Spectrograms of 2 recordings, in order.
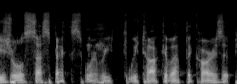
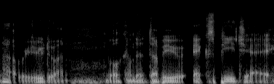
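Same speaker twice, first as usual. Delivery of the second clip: slow, drawn-out on-air radio DJ voice; 5 semitones lower, 5 dB quieter than usual. Getting ready to start, the speaker puts on a radio voice. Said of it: "Got to get my radio voice on".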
